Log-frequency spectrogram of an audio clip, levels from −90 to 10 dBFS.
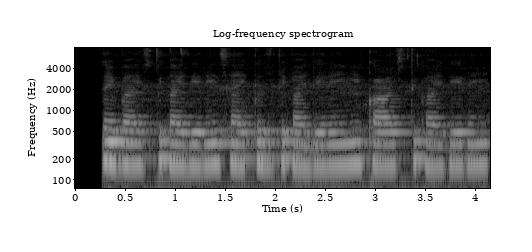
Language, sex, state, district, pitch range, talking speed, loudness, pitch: Hindi, female, Jharkhand, Jamtara, 160-170 Hz, 215 wpm, -36 LUFS, 165 Hz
